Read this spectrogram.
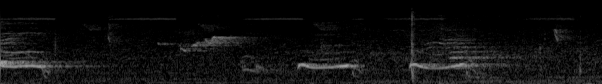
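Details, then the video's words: Coral-billed ground cuckoo calls: three mellow whistled notes, each drawn out and slurring downward at the end, spaced unevenly over six seconds, while other birds add brief higher chirps and a faint rustling background. "เสียงนกโกโรโกโส Coral-Billed Ground Cuckoo Sound"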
